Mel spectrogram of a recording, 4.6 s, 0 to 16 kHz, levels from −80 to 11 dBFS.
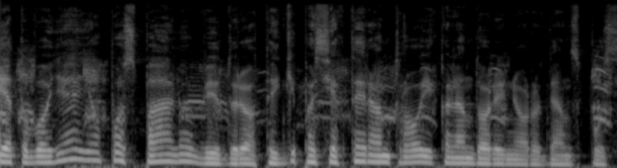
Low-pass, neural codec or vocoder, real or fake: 14.4 kHz; none; real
